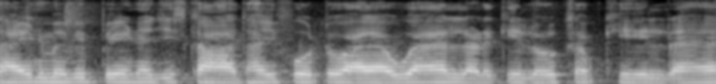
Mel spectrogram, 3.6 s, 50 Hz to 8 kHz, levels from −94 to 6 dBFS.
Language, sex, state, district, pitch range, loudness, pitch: Hindi, male, Chandigarh, Chandigarh, 130-140 Hz, -15 LUFS, 135 Hz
